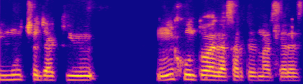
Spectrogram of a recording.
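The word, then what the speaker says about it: 野球: Ok, solo atención que no es una sílaba larga al inicio, es yagi, yakyu, Yagi. yakan.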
